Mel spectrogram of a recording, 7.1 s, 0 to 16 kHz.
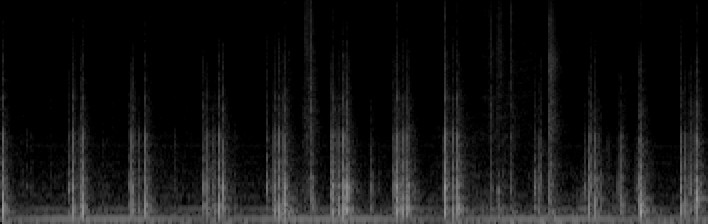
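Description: Fingertips drum and tap on the top of a large, hollow, printed cardboard PS4 box, making a quick, uneven series of short, dull thunks with a soft papery edge. Each tap dies away almost at once over a steady low hum.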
